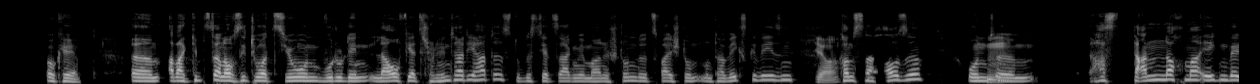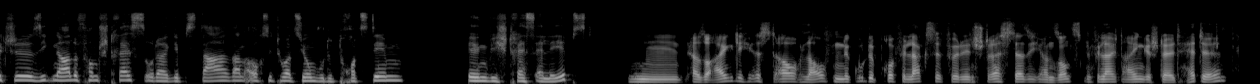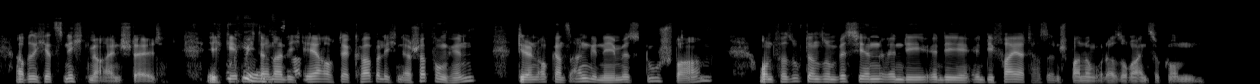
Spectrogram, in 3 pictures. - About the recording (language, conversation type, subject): German, podcast, Wie gehst du mit Stress im Alltag um?
- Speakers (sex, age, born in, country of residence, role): male, 25-29, Germany, Germany, host; male, 65-69, Germany, Germany, guest
- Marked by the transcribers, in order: none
